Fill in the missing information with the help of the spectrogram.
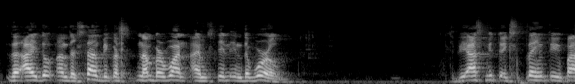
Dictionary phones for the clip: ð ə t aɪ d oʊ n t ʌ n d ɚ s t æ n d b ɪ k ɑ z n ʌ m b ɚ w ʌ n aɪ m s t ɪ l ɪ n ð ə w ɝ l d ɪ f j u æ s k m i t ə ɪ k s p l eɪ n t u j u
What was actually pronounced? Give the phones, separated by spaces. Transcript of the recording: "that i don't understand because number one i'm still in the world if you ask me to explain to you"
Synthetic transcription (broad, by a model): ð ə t aɪ d oʊ n t ʌ n d ɚ s t æ n d b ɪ k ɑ s n ʌ m b ɚ w ʌ n aɪ m s t ɪ l ɪ n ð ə w ɝ l d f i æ s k m i t ə ɪ k s p l eɪ n t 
